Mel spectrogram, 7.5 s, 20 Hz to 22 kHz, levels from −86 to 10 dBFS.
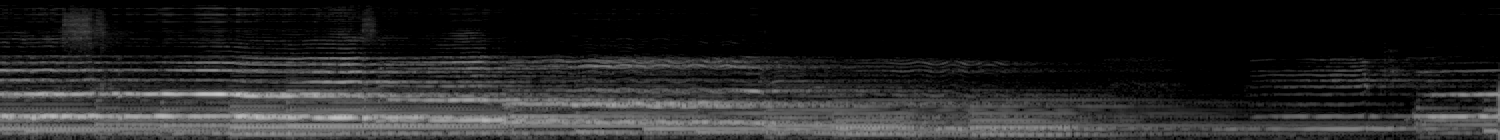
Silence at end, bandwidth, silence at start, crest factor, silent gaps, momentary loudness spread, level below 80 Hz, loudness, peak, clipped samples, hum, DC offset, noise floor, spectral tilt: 0 s; 18 kHz; 0 s; 18 dB; none; 22 LU; -72 dBFS; -24 LUFS; -8 dBFS; under 0.1%; none; under 0.1%; -52 dBFS; -4.5 dB/octave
